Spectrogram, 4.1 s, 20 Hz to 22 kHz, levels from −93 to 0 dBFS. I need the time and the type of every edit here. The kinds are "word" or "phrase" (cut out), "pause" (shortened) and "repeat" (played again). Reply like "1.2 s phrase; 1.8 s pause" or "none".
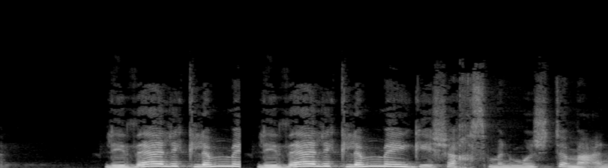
1.6 s repeat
